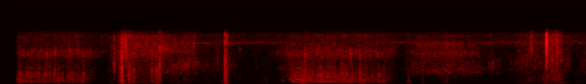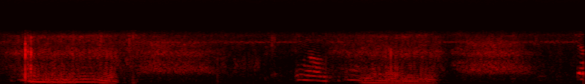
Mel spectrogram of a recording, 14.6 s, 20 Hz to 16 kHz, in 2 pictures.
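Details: Baby girl snoring louder than an adult man: irregular, rumbling, fluttering breath sounds with snorts at about 15 breaths a minute; snoring.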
